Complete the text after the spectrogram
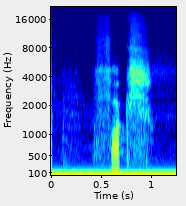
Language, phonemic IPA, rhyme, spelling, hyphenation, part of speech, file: Dutch, /fɑks/, -ɑks, fax, fax, noun / verb, Nl-fax.ogg
- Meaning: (noun) fax; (verb) inflection of faxen: 1. first-person singular present indicative 2. second-person singular present indicative 3. imperative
